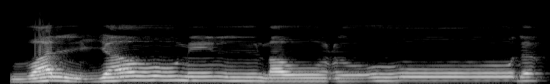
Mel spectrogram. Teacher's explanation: جب واو ساکن سے پہلے پیش آ جائے، اب دیکھیں واو ساکن سے پہلے پیش ہے، ٹھیک ہے، اور آخر میں دال کا قلقلہ آپ نے کرنا ہے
